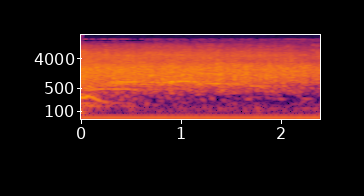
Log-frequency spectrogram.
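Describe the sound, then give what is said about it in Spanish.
Sustained audience applause called for the speakers' double-diamond support team, a dense, steady wash of clapping that stays loud and even for the whole stretch, with a brief tonal cheer or voice at the start. “para quien pide un aplauso bien fuerte, nuestros dobles diamantes.”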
